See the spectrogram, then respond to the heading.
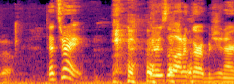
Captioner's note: laughs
